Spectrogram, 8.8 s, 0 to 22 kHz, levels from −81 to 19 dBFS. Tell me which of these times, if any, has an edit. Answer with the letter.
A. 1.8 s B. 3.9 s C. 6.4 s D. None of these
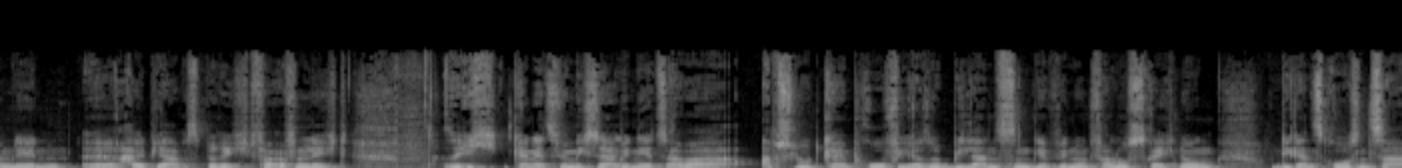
B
